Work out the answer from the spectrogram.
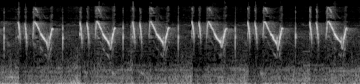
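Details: Cigun (mountain prinia) decoy recording, played to stimulate other cigun to sing: high whistled notes, each sweeping down then up in a V shape, repeated in quick irregular bursts, with a few sharp ticks between them.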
